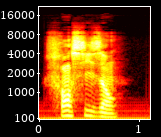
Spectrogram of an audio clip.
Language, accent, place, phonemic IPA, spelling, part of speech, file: French, France, Lyon, /fʁɑ̃.si.zɑ̃/, francisant, verb, LL-Q150 (fra)-francisant.wav
- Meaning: present participle of franciser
